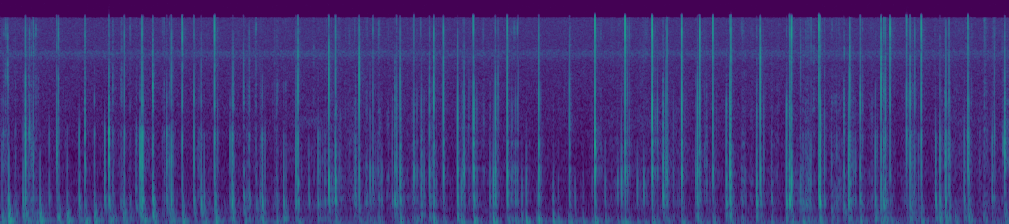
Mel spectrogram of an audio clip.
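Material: Rhinestones.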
